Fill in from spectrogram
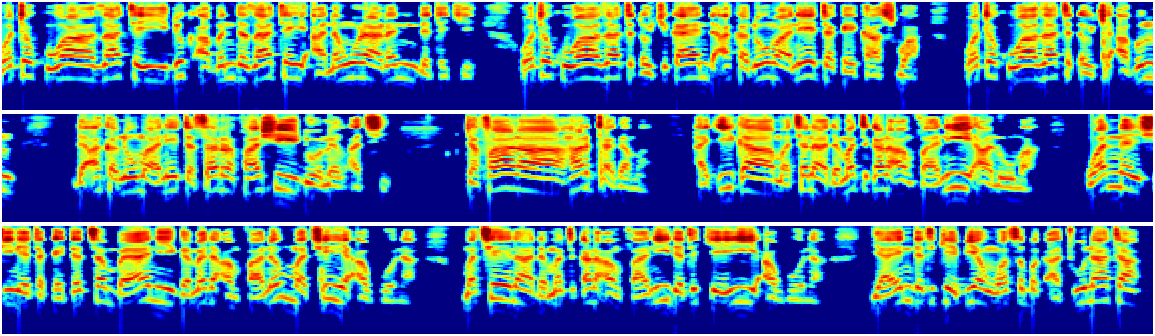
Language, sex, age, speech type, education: Hausa, male, 15-29, spontaneous, primary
